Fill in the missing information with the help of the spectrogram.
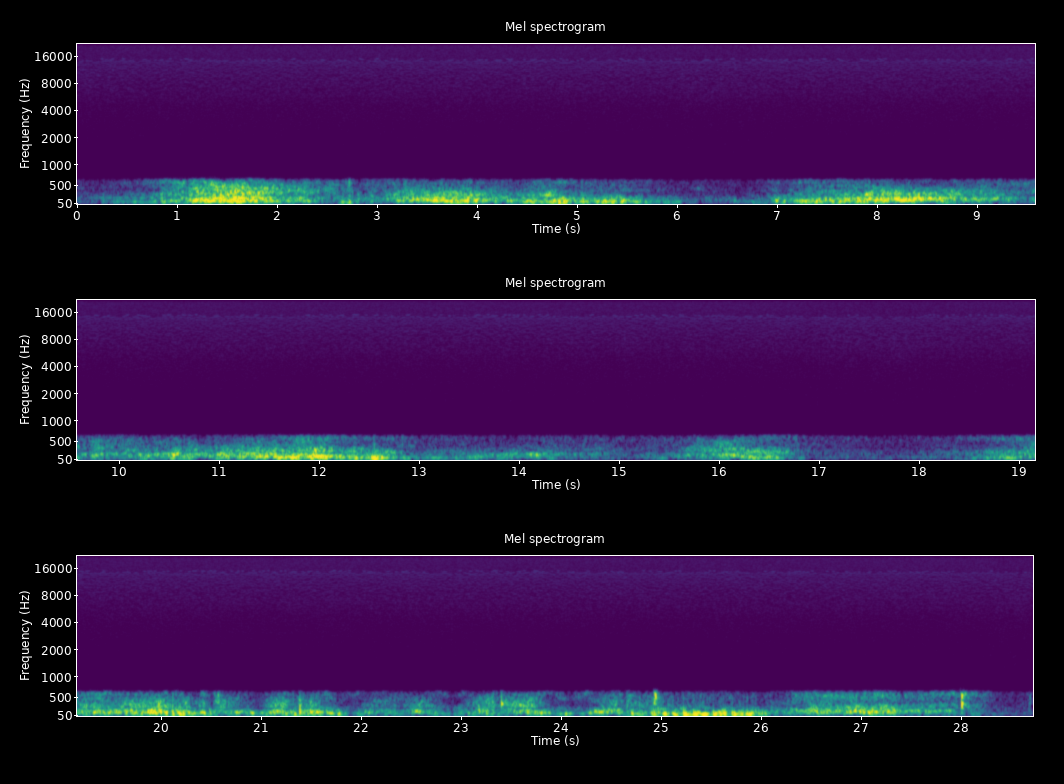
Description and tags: This is a recording of a cello bow being rosined with all of the high frequency information being taken out.
cello, drowning, underwater, rosin, bow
